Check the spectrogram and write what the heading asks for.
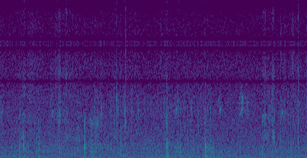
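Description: Near silence with a few faint, sharp clicks scattered through it; the loudest comes about three seconds in and another about a second later.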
